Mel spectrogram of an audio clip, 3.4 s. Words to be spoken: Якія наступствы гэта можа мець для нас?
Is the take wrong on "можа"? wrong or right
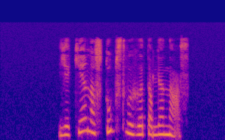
wrong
